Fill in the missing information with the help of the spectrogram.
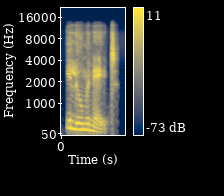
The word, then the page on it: illuminate: Indian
